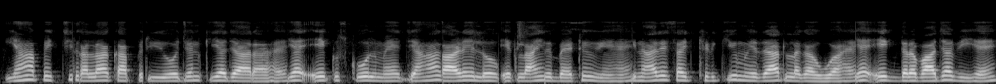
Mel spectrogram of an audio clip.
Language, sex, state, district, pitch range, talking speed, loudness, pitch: Hindi, male, Bihar, Purnia, 165-185 Hz, 210 wpm, -17 LUFS, 175 Hz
